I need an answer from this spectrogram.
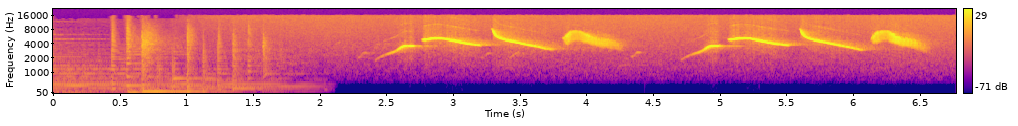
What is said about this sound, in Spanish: Este es el copetón común que se puede escuchar y observar en Bogotá casi en todas partes y a todas horas.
